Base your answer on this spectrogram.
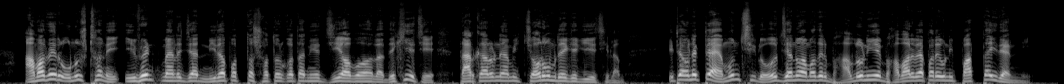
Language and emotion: Bengali, angry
